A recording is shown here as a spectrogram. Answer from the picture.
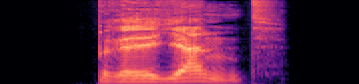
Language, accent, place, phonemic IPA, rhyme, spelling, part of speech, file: German, Germany, Berlin, /bʁɪlˈjant/, -ant, brillant, adjective, De-brillant.ogg
- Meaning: brilliant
